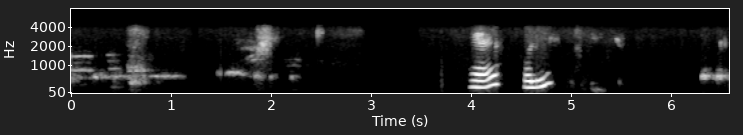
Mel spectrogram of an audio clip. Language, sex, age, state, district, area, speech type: Bengali, female, 18-30, West Bengal, Jalpaiguri, rural, conversation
